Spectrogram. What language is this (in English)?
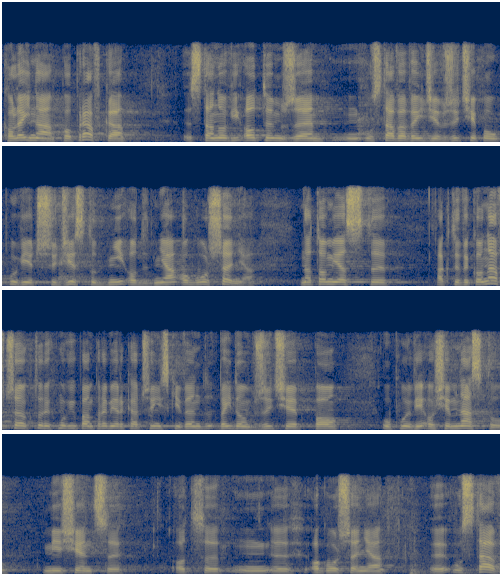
Polish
